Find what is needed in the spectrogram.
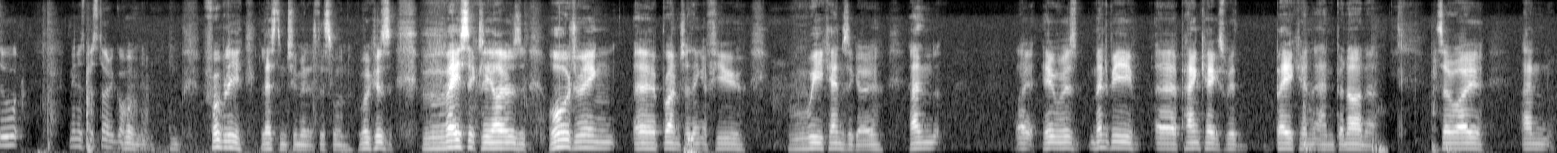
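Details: Stuttering in an adult man, the co-host, who introduces himself as someone who stutters, speaking during a stammering-awareness podcast.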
